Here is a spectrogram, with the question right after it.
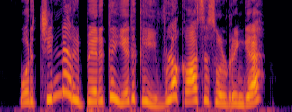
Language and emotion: Tamil, angry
